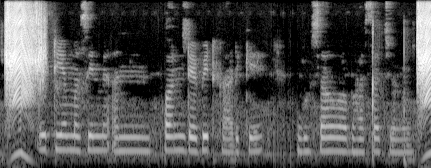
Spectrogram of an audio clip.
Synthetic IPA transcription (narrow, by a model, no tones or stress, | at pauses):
eːʈiemːəʃiːnmḛ̃ʔənpənɖeːbʱiʈkaːɾɖke | ɡʱʊsaabʱaːsat͡ʃʊno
